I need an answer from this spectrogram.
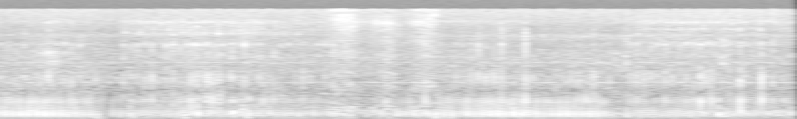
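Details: A pet cat purrs up close, low rumbling vibration pulsing with each breath, one short dip near the half-second mark, quiet room with no voices.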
